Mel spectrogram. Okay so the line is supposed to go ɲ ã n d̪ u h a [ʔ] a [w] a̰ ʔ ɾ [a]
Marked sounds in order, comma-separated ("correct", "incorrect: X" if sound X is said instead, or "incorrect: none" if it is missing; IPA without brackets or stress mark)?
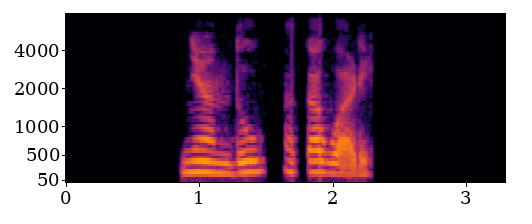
incorrect: k, correct, incorrect: e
